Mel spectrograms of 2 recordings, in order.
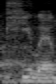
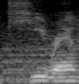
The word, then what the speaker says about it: Kilan: It's normally spelled K-I-L-A-N, but some people spell it with an R instead of the L. So I'm going to be saying Kilan, but you can say Kilan, Kiran, whatever. But again, I will be saying Kilan throughout the video.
